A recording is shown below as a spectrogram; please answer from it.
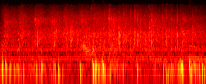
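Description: A congregation applauding, with a few thumps of footsteps on a wooden stage.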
